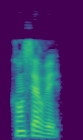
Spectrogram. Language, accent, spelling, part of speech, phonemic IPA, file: French, France, conservé, verb, /kɔ̃.sɛʁ.ve/, LL-Q150 (fra)-conservé.wav
- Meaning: past participle of conserver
